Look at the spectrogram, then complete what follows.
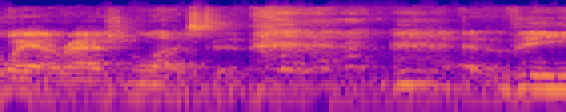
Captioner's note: laughing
